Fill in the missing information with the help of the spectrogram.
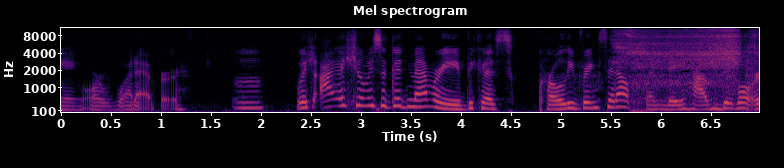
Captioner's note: hissing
